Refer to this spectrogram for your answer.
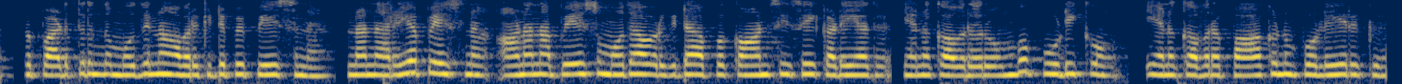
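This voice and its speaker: A performer voicing an earnest young girl in a cartoon, pleading and tearful. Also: very high-pitched. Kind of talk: animated cartoon voice acting.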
